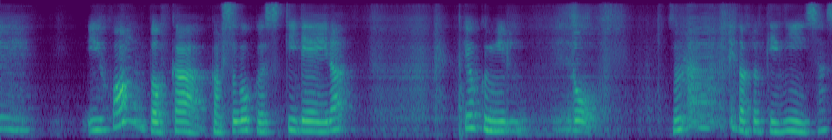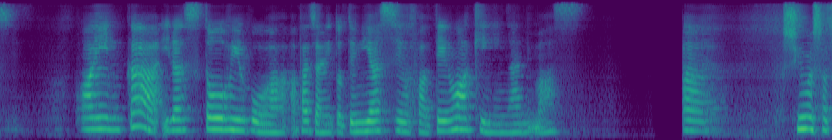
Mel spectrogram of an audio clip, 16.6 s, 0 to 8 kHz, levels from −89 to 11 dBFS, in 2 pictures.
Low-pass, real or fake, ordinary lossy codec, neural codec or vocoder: 7.2 kHz; fake; none; codec, 16 kHz, about 1 kbps, DyCAST, with the encoder's durations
